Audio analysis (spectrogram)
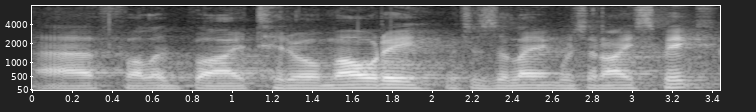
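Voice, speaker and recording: A man from New Zealand with a New Zealand accent, an English teacher chatting casually in a radio interview, friendly and relaxed, laughing and searching for words. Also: lowish voice, a little fast, echoey room, in a large hall.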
